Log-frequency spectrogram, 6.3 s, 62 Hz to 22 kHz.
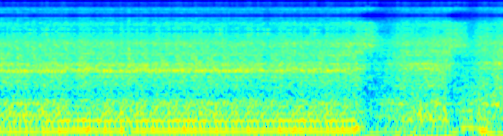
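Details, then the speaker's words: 1976 Corvette V8 project: even low idle rumble, no stumbles or ticking through hissy background; runs much smoother and healthy. "all right as you can see she runs a lot smoother um and you know should just sit there and idle L as long as you want her"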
